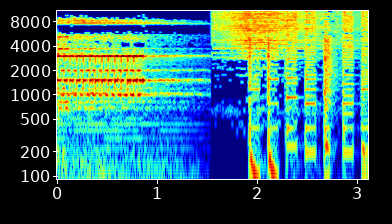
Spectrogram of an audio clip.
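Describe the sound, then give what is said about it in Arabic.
A mobile phone rings with a melodic ringtone during a tense scene in a TV drama. A steady, bright, repeating tone pattern is followed by a louder, busier passage with several sharp beats. “ده موبايلك بيرن؟ ايه ده انت اللي موبايلك بيرن؟”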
